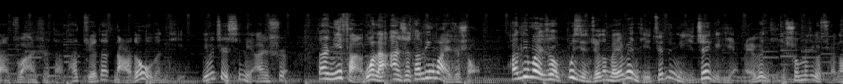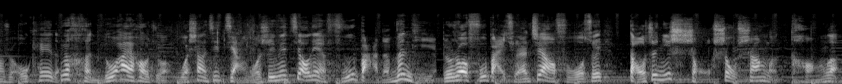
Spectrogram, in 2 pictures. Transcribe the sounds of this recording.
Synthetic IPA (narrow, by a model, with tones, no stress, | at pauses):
fa̰˨˩nfu˧a̰˥˧nʂɻ̩˥˩t̪ʰa̰˥˩t̪ʰa˥t͡ɕɥɛ˧˥d̪ə˧nɑ̰˨˩t̪ə˧jo˨˩wə˥˩nt̪ʰḭ˧˥i˥nwe˥˧ɪʈ͡ʂɤ˥˩ʂ̩˥˧ɕi˥nli˨˩ʔa˥˧nʂɻ̩˥˩t̪a˥˧ʂɻ̩˥˧ni˧˥fa̰˨˩nkwɔ˧˥˩la˧˥ɪʔa˥˧nʂɻ̩˥˩t̪ʰa˥li˥˧ŋwa˥˧ɪ˧ʈ͡ʂɻ̩˧˥ʂo̰˨˩˦ʊ | t̪ʰa˥li˥˧ŋwa˥˩ɪ˧ʈ͡ʂɻ̩˥˩ʂo˧˩ʊpu˥˩t͡ɕi˨˩nt͡ɕɥɛ˧˥d̪wə˥˩nt̪ʰi˧˥t͡ɕɥɛ˧˥d̪ə˧ni˨˩ʈ͡ʂɤ˥˩ɡə˩jɛ̰˨˩mḛ˧˥ɪ˧wə˥˩nt̪ʰi˧˥ʂwɔ˥m˧˥n˥ʈ͡ʂɡə˩t͡ɕʰɛ˧˥nt̪ɑ˥˧ʊʂɻʔo˥ʊkʰe˥ɪd̪ə˨˥we˥˧ɪxə˨˩nt̪wɔ˥a˥˧ɪxɑ˥˩ʊʈ͡ʂɤ̰˨˧˥wɔ˨˩ʂɑ˥˧˩ŋt͡ɕʰi˥t͡ɕjɑ̰˨˩ŋkwɔ̰˧˥ʂɻ̩˥˩˧i˥n˥e˧ɪt͡ɕjɑ˥˧ʊljɛ˥˩nfu˧˥pa̰˨˩d̪ə˦wə˥˩nt̪ʰḭ˧˥pi˨˩ɻu˧˥ʂwɔ˥fu˧˥pa˨˩ɪt͡ɕʰɥɛ˧˥nʈ͡ʂɤ˥˧jɑ˥˩ŋfu˧˥swɔ˧˥i˨˩t̪ɑ˨˩ʊʈ͡ʂɻ̩˥˩ni˧˥ʂo˨˩ʊʂo˥˩ʊʂɑ˥ŋlə̰˨tt̪ʰɤ˧˥ŋlə˧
